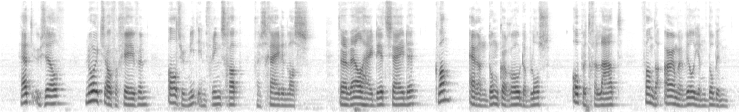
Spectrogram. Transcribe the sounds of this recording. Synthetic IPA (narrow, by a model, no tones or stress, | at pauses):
hətyzɛlˠf | noːjtsɑwvəɹχejvən | ɑlˠsynitɪnvrintsχɑp | χəsχɛjdənʋɑs | təɹʋɛjlˠɦɛjdɪtsɛjdə | kʋɑm | ɛrəndɔŋkərowdəblɔs | ɔpɦətχəlaːt | fɑndəʔɑɹməʋɪlˠjəmdɔbɪn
